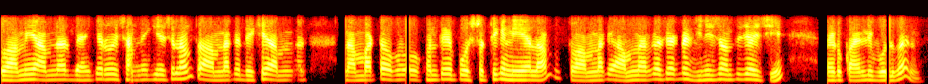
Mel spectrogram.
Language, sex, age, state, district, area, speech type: Bengali, male, 45-60, West Bengal, Purba Medinipur, rural, conversation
